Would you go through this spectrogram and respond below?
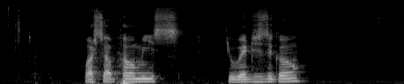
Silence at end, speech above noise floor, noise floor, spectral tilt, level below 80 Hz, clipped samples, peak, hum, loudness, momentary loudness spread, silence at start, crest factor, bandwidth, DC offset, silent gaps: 1.05 s; 45 dB; -70 dBFS; -5.5 dB/octave; -42 dBFS; under 0.1%; -10 dBFS; none; -26 LUFS; 10 LU; 0.85 s; 18 dB; 15.5 kHz; under 0.1%; none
